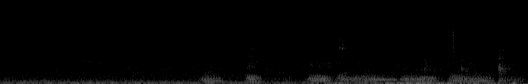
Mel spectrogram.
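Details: Herd of wild boar with piglets, caught by a camera trap in Foreste Casentinesi National Park, Italy: a series of short, low, rough grunts in quick irregular succession in the second half, over a steady low hum.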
